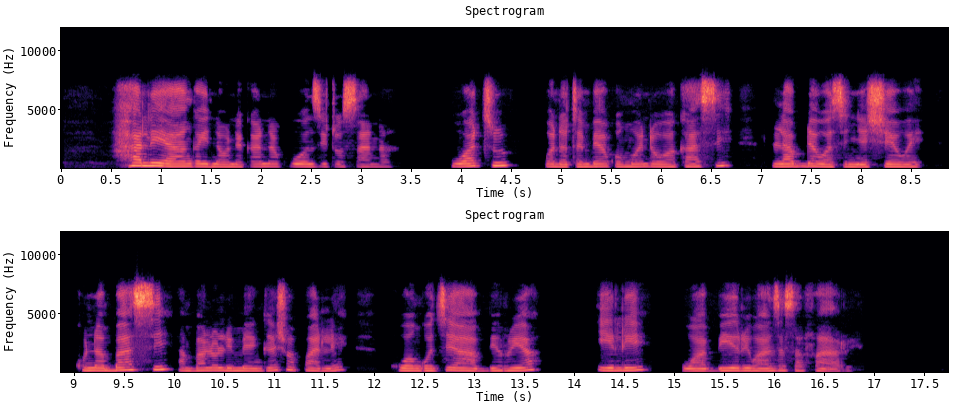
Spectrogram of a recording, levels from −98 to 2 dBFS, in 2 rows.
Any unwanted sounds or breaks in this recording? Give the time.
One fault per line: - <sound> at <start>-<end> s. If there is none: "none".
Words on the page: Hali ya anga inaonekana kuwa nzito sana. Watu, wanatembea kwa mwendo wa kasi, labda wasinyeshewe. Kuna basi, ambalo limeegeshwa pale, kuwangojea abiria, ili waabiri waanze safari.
none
